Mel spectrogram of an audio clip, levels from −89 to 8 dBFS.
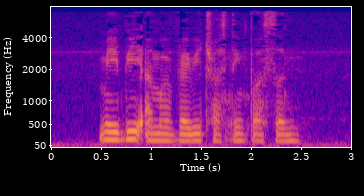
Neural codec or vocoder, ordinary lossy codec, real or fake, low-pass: none; MP3, 32 kbps; real; 7.2 kHz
